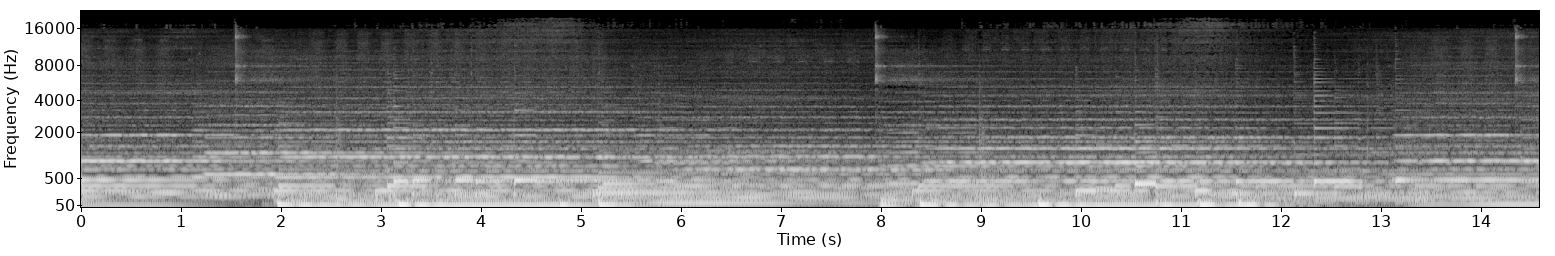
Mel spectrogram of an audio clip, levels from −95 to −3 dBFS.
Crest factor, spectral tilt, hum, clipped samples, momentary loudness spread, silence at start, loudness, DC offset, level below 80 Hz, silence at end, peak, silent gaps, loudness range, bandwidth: 14 dB; -7.5 dB/octave; none; under 0.1%; 6 LU; 0 s; -19 LUFS; under 0.1%; -22 dBFS; 0 s; -2 dBFS; none; 3 LU; 14.5 kHz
